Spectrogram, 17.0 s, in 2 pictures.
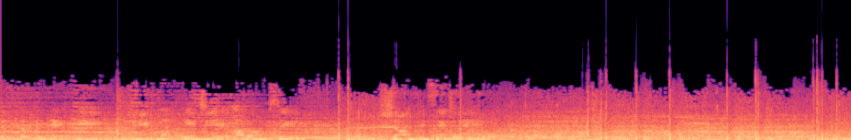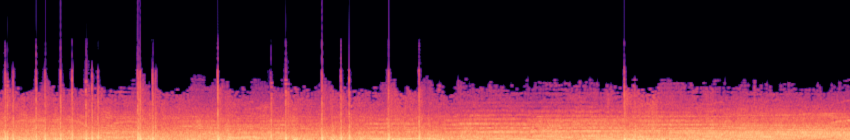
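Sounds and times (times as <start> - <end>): fireworks cracks and bangs: 3.3 - 13.2, 14.6 - 16.6.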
